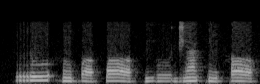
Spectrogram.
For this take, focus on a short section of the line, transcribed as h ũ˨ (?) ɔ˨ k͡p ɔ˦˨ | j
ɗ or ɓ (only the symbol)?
ɓ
